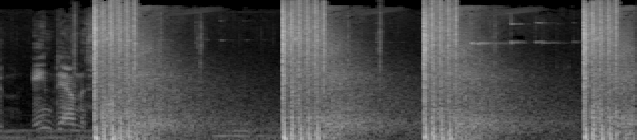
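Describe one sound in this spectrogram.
A rifle fires single loud shots that echo away.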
